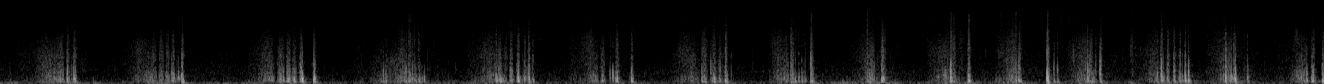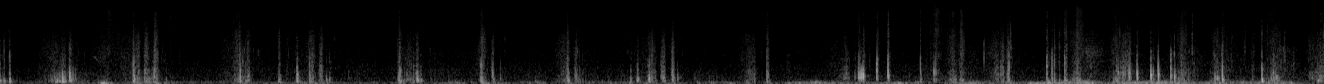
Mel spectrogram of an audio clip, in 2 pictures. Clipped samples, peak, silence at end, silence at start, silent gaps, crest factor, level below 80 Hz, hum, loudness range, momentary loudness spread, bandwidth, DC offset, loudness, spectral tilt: under 0.1%; -10 dBFS; 0 s; 0 s; none; 30 dB; -48 dBFS; none; 6 LU; 19 LU; 16.5 kHz; under 0.1%; -39 LUFS; -6.5 dB/octave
